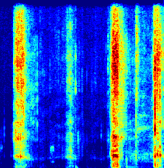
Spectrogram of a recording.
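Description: Crisp crunching as someone bites and chews a crunchy chocolate bar, four sharp bursts over under two seconds, the last two loudest, with no talking.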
